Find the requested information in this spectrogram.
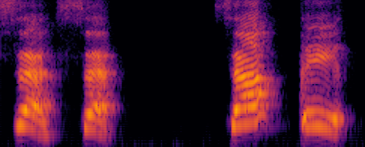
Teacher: सीटी वाली सीन, स मुंह फैल जाना चाहिए आपका बारीक होकर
